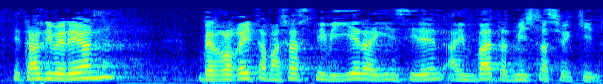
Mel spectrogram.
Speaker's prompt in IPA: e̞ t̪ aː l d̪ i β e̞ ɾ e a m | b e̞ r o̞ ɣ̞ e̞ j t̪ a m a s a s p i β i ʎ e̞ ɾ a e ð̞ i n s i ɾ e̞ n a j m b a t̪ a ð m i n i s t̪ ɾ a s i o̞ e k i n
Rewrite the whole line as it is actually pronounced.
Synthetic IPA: e̞ t̪ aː l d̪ i β e̞ ɾ e a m | b e̞ r o̞ ɣ̞ e̞ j t̪ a m a s a s p i β i ʎ e̞ ɾ a e ɣ̞ i n s i ɾ e̞ n a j m b a t̪ a ð m i n i s t̪ ɾ a s i o̞ e k i n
